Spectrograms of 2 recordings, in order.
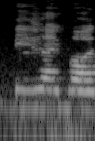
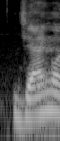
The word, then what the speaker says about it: Django: And then Deadpool, then Tarantino, Django Unchained, Django Unchained. Django Unchained. Other sir. The D is silent.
